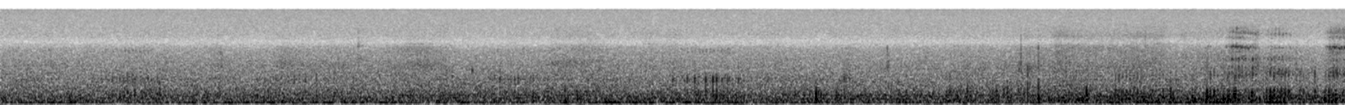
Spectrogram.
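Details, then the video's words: Cat purring as it is petted, a quiet continuous low-pitched rumble with an even texture, faint rustling creeping in toward the end. "Cat Petting and Purring"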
